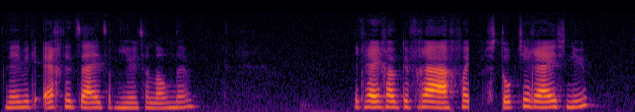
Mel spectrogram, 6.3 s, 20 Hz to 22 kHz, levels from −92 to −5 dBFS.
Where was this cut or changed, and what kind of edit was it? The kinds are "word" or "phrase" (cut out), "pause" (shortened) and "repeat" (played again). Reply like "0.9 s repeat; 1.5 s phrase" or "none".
4.7 s word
